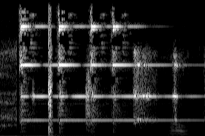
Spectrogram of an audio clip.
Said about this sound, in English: my new bell sound effect. A bit loud there. I think I'll turn that down.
